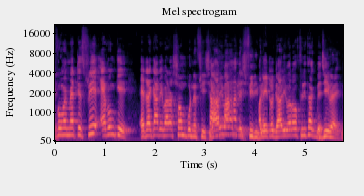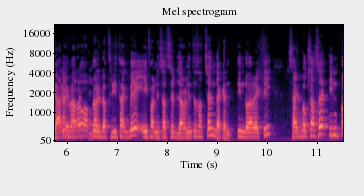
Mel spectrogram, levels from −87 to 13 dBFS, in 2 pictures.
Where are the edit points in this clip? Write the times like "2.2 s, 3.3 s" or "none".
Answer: none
